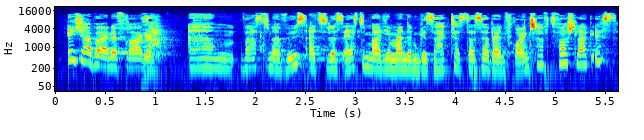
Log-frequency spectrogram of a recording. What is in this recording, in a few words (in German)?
Lockenfrau; God Friended Me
